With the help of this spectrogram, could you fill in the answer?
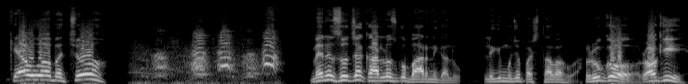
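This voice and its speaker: A man vlogging on his farm with a clip-on mic, calming his dogs with soft commands and chatting to viewers. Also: fairly high pitch, no echo. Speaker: farm dog keeper and channel host. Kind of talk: casual vlog talk to camera and dogs. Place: outdoors on a farm.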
